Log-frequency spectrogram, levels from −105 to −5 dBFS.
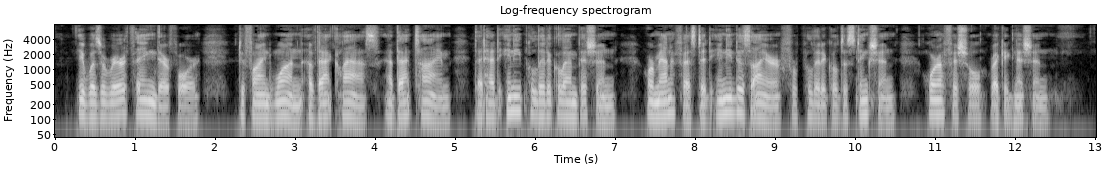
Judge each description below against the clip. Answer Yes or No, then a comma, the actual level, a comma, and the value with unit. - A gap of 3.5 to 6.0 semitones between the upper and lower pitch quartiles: No, average, 3.0 semitones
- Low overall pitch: Yes, low, 115 Hz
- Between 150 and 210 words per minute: No, average, 140 wpm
